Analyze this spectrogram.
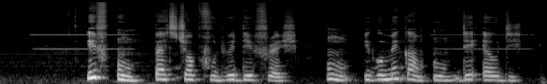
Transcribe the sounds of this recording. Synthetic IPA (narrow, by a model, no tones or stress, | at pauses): ifũm̩pɛtt͡ʃɔpfudwedefɾɛʃ | ũmiɡomekamũmdeʔɛldi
